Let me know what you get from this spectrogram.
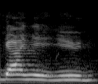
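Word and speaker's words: Gagné: No, it is Gagne.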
